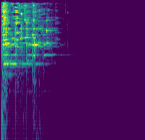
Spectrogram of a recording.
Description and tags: A plate that is dropped and broken.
